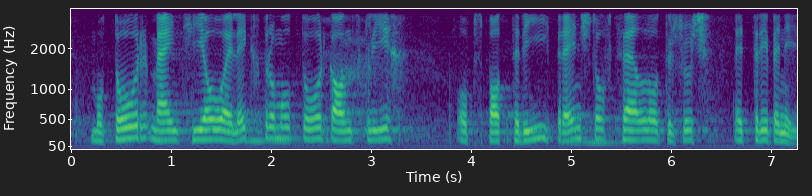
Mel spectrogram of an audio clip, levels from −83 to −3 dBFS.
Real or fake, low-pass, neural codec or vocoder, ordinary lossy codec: real; 3.6 kHz; none; none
